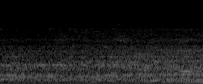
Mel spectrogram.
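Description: Steady low background hum and hiss with no distinct events.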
